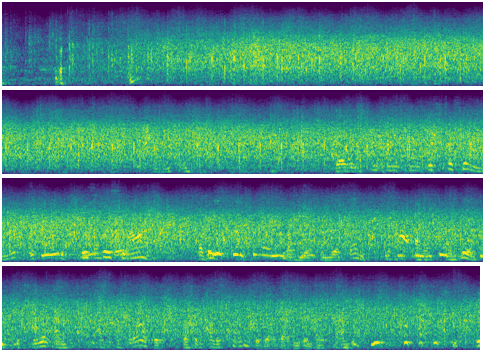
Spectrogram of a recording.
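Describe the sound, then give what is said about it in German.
Sustained applause from a large audience at a congress, a dense wash of clapping that swells in over the first few seconds and holds steady and loud for about twenty seconds, with faint voices beneath. “Ich sehe aber an Ihrem Applaus, gehorsame Untertanen sind Sie bestimmt nicht.”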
